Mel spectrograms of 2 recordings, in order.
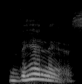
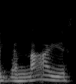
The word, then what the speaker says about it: Venice: your name sir venis Venice so I say venas and it's Venice Venice I have a friend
